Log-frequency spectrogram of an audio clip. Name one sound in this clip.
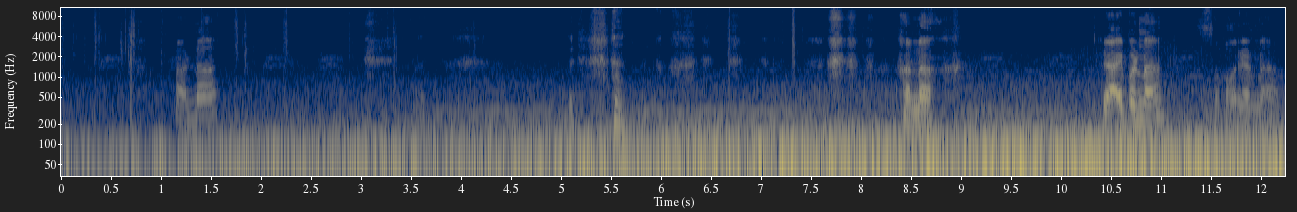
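A young man shouts in anguish.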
